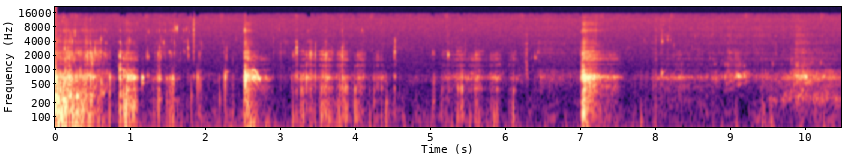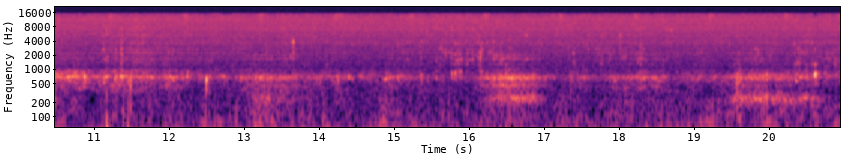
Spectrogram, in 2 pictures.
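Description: Muffled underwater sound from a submerged camera: water gurgling and moving against it, with a few sharp knocks, the loudest at the very start and about seven seconds in, over a steady hum.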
